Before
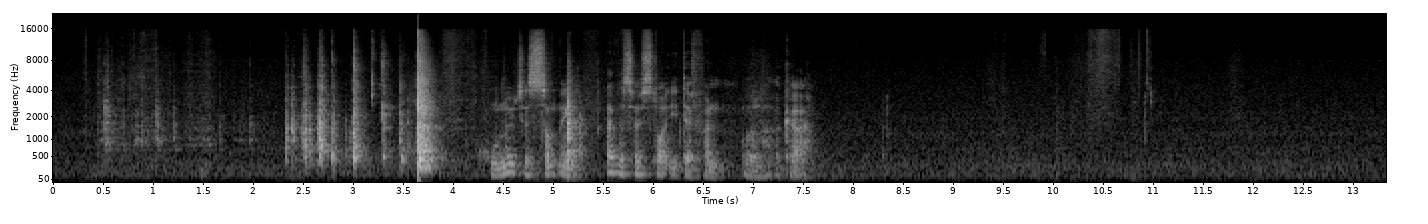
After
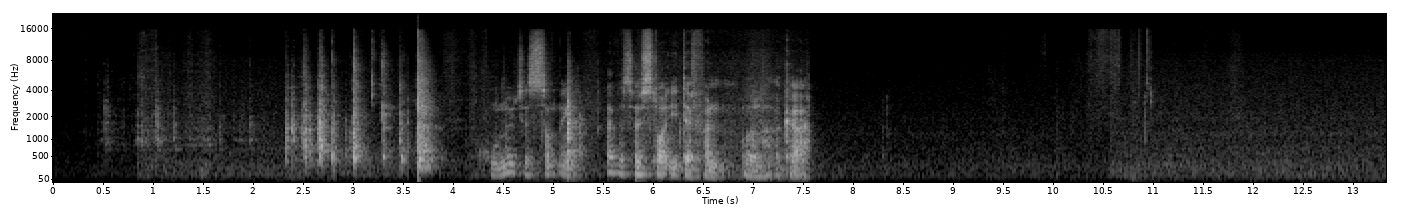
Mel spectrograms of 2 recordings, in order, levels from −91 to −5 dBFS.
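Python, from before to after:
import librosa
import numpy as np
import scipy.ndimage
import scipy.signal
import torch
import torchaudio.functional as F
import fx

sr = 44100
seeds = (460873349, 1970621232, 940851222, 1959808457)

y = fx.gain(x, sr, db=fx.steps((0.0, -12.0), (0.83, 0.0), (3.55, -7.0), (4.15, -0.5), (5.82, 7.5), (7.55, -4.5), (10.55, 3.0)))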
